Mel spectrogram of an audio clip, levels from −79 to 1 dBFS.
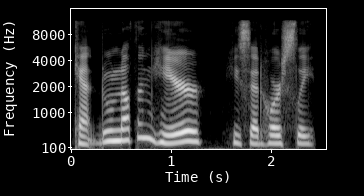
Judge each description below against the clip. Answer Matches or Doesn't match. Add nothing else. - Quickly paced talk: Doesn't match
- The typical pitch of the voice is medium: Doesn't match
